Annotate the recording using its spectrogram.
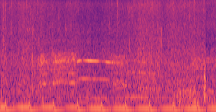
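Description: Background music with a steady beat, over the sizzle of onions and whole spices frying in a large aluminium pot. A rooster crows once, starting about a second in.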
